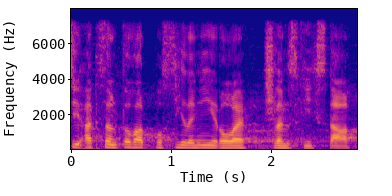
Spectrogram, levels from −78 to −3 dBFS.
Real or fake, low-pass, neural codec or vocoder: fake; 7.2 kHz; codec, 44.1 kHz, 1.7 kbps, Pupu-Codec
